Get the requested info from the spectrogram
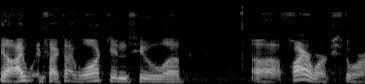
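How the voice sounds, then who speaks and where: A man with an American accent speaks at a fairly high pitch with ordinary pitch variation. The sound is dry and close, with no echo. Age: 70s. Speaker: talk show host. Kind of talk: casual chat.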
